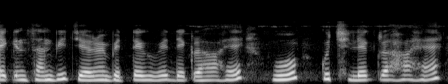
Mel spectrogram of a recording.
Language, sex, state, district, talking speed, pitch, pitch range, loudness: Hindi, female, Arunachal Pradesh, Longding, 185 wpm, 210 Hz, 205-235 Hz, -15 LUFS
